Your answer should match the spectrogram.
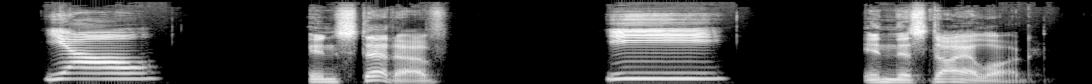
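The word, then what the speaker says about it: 幺: reason the pronunciation of the number one is similar to the pronunciation of the number seven this could be confusing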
